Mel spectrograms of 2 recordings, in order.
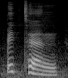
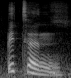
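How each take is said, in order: Both takes have the same delivery.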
